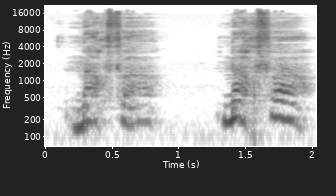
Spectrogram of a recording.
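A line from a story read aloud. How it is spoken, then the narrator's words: Professor shouting loudly. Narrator (French): s'écria le professeur à pleine voix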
